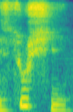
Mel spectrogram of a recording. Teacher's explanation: la consonne S court, devant la voyelle I, elle se prononcera ch.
